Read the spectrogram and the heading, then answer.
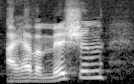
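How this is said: It is asked with a questioning rise.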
